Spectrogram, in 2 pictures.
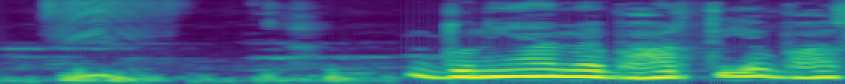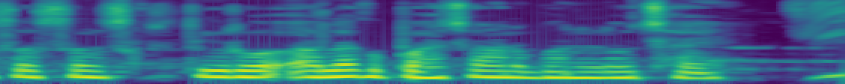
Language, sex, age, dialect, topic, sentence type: Maithili, male, 18-24, Angika, banking, statement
